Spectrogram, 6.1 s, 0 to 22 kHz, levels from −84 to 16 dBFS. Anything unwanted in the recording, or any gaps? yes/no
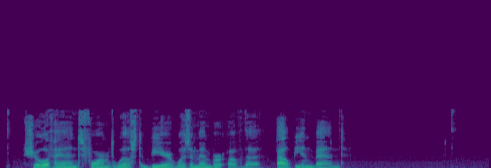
no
